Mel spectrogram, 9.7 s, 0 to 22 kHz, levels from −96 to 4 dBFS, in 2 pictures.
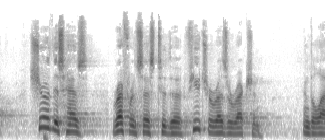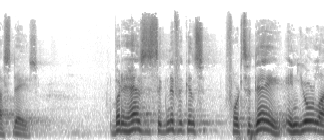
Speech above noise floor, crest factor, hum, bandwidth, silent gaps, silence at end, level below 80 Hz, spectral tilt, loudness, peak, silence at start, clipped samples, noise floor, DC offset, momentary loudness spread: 41 dB; 18 dB; none; 16 kHz; none; 0 s; -62 dBFS; -5 dB/octave; -27 LUFS; -8 dBFS; 0 s; under 0.1%; -67 dBFS; under 0.1%; 16 LU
